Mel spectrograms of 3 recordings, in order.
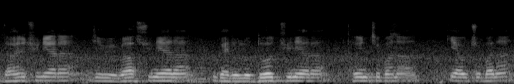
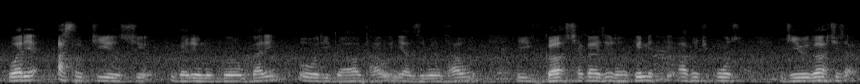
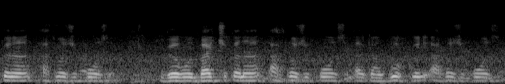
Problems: constant background noise, background conversations at intervals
